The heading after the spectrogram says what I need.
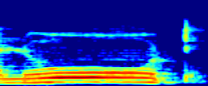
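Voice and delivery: "नोट" with the ओ held long; stretched long o. Shown as a demonstration. Teacher showing what added e does, long o. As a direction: draw out the o in "नोट" before the t. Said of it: "नो पे खींचेगा".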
